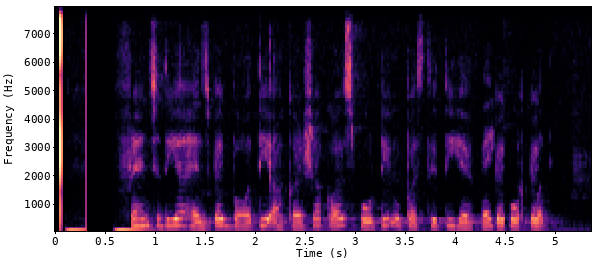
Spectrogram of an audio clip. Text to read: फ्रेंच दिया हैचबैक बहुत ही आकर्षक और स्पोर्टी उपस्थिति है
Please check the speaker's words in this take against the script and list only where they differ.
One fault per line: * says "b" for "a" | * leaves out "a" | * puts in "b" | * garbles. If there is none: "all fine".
* garbles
